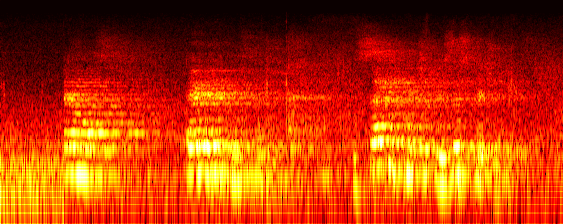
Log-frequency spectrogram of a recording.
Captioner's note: guide faintly speaking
